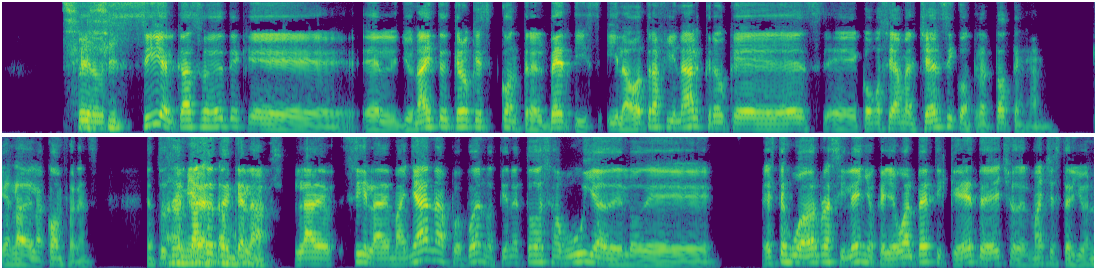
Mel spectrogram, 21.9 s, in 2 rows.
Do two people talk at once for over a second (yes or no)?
yes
